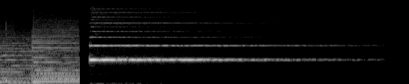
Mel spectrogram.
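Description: Background music cuts off abruptly under a second in. It is followed by a single bright electronic chime, the outro logo sting, which rings and fades away over about three seconds.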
